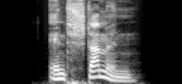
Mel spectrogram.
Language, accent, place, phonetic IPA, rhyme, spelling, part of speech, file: German, Germany, Berlin, [ɛntˈʃtamən], -amən, entstammen, verb, De-entstammen.ogg
- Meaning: 1. to come from 2. to derive or stem from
